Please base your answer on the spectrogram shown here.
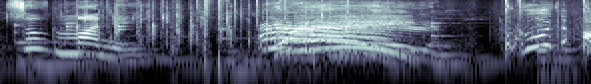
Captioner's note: crowd applauding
